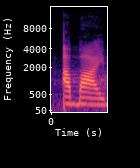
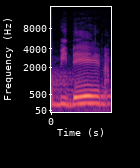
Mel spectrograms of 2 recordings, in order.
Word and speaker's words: abide: นะ อะ ข้อ 2 อ่าน ว่า aby by อย่า อ่าน ว่า abid abide by aby by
